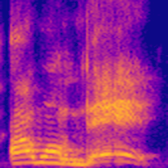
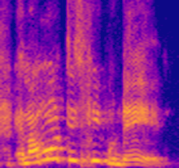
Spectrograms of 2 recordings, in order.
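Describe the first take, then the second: First: "dead" hit hard and drawn out; stress on DEAD. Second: Raised pitch, vehement; angry declaration. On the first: Repeating her wish to viewers, "dead" hit hard. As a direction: punch the word "dead", real anger. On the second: Telling viewers what she wants for her kidnappers, angry. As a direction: state it with real anger. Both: Real, not acted.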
